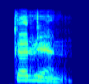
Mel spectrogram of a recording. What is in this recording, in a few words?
"Korean", Indian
